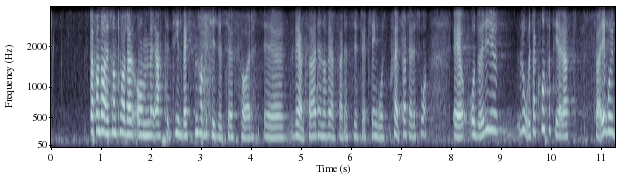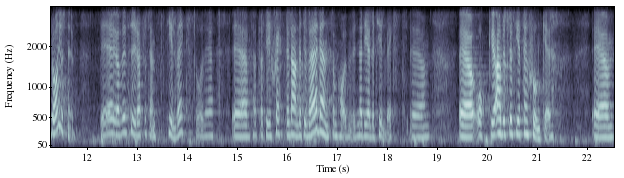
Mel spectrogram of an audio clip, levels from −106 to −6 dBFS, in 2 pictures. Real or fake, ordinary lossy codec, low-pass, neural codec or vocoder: real; Opus, 32 kbps; 3.6 kHz; none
